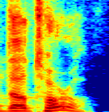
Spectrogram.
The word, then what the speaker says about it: del Toro: What did you think of this movie uh, from GMO del Toro?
